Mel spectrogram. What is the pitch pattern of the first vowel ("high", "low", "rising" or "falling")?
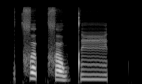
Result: high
